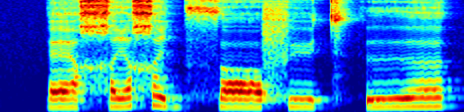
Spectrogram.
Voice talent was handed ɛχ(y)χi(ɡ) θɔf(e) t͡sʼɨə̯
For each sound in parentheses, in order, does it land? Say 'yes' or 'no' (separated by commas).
no, yes, no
